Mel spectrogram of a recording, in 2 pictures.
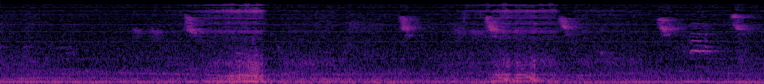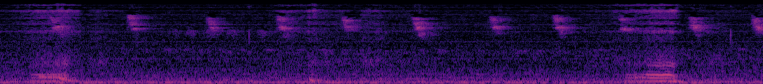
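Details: Sleeping bulldog gives several low, rattling snores, birds chirping in the background: snoring.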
